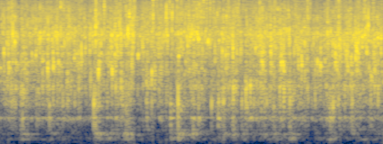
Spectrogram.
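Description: Garlic cloves sizzling in hot oil while making pizza sauce, a loud close crackling fry with bursts of spattering and stirring, no talk.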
